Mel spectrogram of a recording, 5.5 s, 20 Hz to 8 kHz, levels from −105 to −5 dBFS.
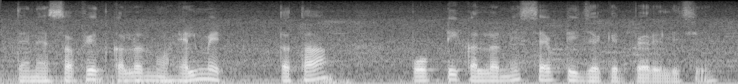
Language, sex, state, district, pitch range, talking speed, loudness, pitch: Gujarati, male, Gujarat, Valsad, 95-110 Hz, 140 wpm, -18 LUFS, 100 Hz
